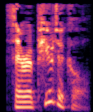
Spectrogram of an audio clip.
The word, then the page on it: therapeutical: British English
